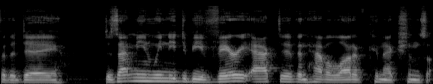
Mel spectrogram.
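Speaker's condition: No condition

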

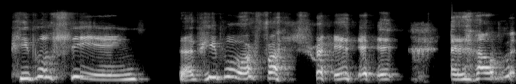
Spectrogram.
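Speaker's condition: Cerebral palsy; visible cerebral palsy

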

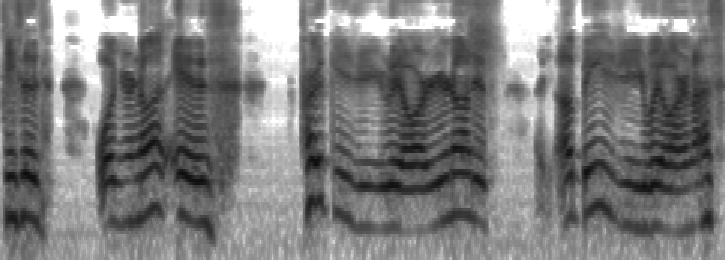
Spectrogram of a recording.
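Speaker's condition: Double hemiplegia cerebral palsy

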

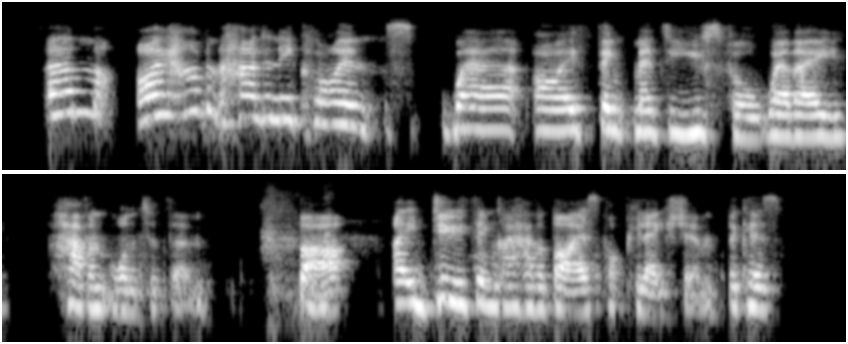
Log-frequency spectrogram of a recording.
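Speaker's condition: No condition

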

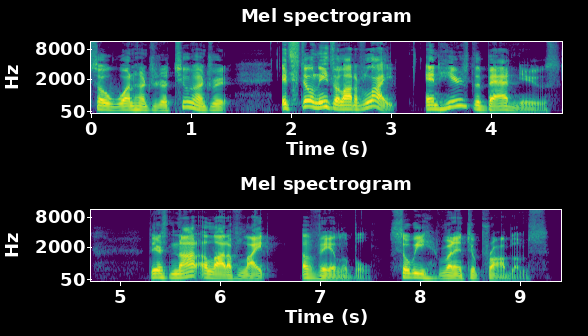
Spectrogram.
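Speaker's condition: No condition

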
